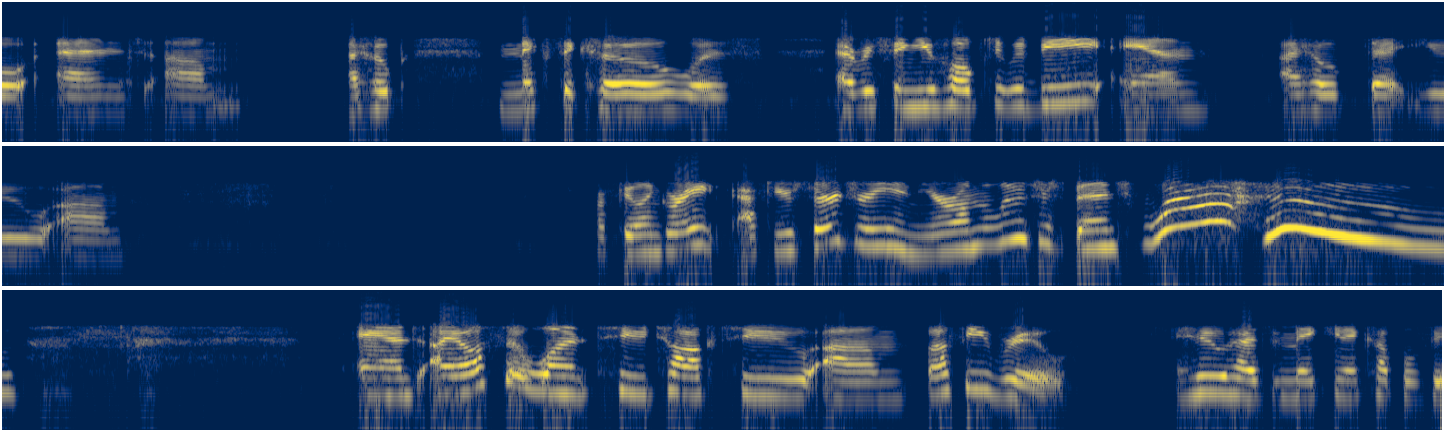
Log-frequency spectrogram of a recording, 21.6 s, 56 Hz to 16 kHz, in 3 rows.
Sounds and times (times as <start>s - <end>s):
Speech: 0.0s - 1.2s, 1.8s - 7.8s, 10.2s - 14.5s, 16.2s - 21.6s
Whoop: 13.0s - 14.5s.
